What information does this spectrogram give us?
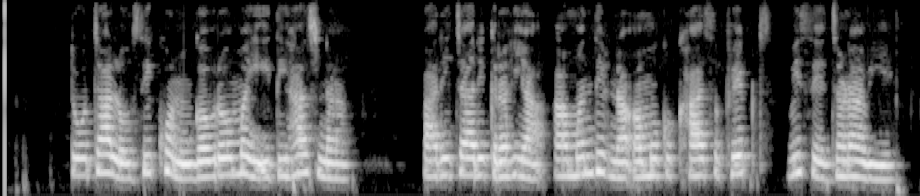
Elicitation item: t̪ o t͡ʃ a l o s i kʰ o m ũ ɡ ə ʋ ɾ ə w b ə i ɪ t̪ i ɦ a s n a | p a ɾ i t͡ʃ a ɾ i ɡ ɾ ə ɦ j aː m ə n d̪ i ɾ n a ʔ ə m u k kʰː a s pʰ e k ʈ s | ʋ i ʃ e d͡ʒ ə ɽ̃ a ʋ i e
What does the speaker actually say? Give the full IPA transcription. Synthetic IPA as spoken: t̪ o t͡ʃ a l o s i kʰ o n ũ ɡ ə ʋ ɾ ə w m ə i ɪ t̪ i ɦ a s n a | p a ɾ i t͡ʃ a ɾ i k ɾ ə ɦ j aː m ə n d̪ i ɾ n a ʔ ə m u k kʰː a s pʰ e k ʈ s | ʋ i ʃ e d͡ʒ ə ɽ̃ a ʋ i e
